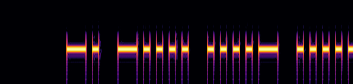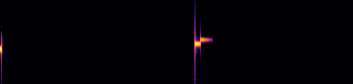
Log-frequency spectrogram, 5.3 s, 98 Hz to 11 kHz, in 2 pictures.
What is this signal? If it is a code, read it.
Morse code, heard as a keyed tone, about 25 wpm, 700 Hz. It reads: N645
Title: Common Cut Numbers - 4-Digit 25wpm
